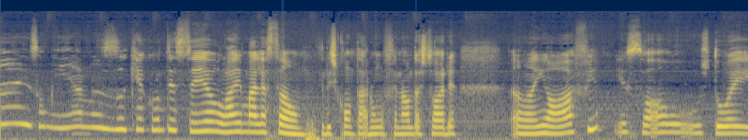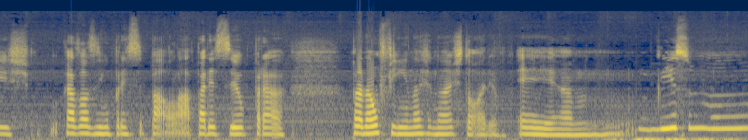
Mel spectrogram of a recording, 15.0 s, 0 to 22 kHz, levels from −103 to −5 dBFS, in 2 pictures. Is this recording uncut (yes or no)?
yes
